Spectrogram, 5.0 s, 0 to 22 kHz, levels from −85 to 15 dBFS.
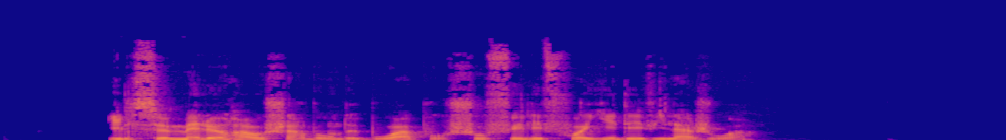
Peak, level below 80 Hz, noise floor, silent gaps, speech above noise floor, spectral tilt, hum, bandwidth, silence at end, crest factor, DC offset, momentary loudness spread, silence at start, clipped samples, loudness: -2 dBFS; -62 dBFS; -86 dBFS; none; 67 dB; -4 dB/octave; none; 16 kHz; 1.25 s; 20 dB; under 0.1%; 9 LU; 0.55 s; under 0.1%; -20 LUFS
